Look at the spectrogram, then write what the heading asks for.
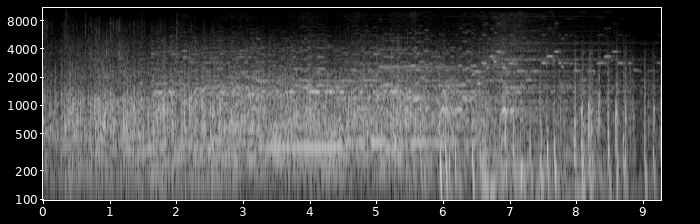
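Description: A horse gallops away, its hoofbeats loud and dense at first, then thinning into distinct, fading beats toward the end.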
